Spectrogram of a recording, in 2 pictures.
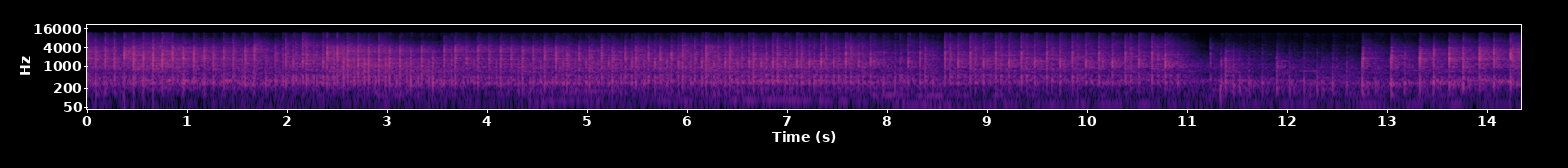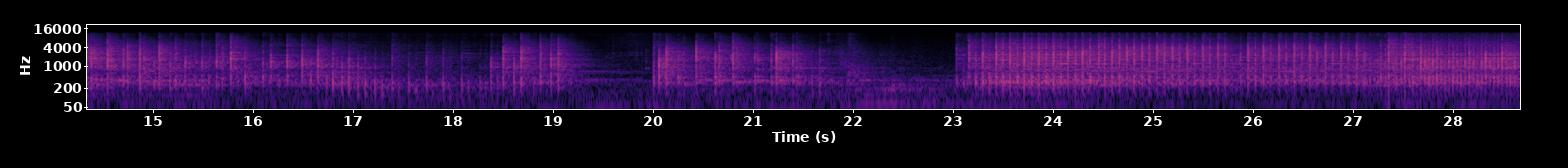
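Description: Film projector running: a rapid, dense mechanical clatter of the film advance. It thins out and drops away a few times in the second half before coming back at full strength.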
